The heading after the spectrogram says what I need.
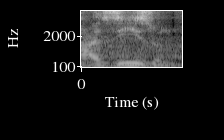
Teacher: عین زبر ع، زا یا زیر زی، یا مدہ ہے، زا کو ایک الف کے برابر لمبا کریں گے. عزیز زادو پیزن، عزیزن.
